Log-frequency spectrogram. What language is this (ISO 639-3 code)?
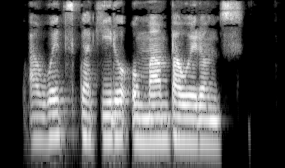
cpy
